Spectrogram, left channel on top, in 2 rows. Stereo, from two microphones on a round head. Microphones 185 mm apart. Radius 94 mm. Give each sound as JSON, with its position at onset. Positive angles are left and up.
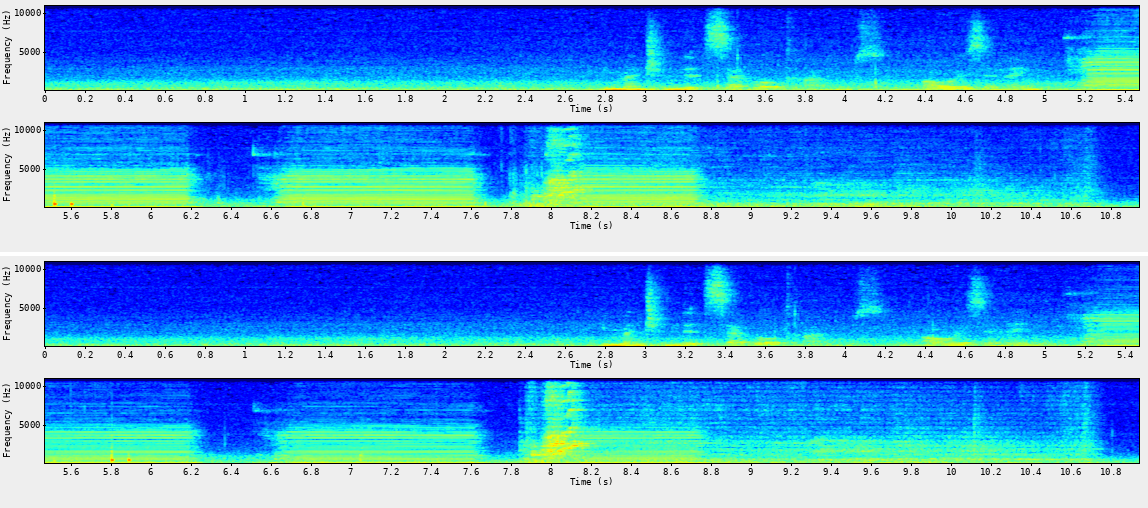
{"t": 2.8, "sound": "a woman speaking", "side_deg": -20, "distance_m": 1.0}
{"t": 5.1, "sound": "a phone buzzing", "side_deg": 55, "distance_m": 0.7}
{"t": 7.7, "sound": "a sliding door", "side_deg": -45, "distance_m": 0.7}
